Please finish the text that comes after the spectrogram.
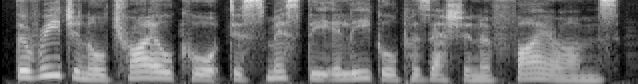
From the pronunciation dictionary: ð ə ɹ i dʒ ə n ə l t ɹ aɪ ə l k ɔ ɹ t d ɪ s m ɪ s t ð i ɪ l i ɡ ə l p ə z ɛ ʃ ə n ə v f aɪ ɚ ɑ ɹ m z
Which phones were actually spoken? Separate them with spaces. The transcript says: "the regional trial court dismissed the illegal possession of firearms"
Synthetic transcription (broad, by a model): ð ə ɹ i dʒ ə n ə l t ɹ aɪ ə l k ɔ t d ɪ s m ɪ s ð i ɪ l i ɡ ə l p ə z ɛ ʃ ə n ə v f aɪ ɚ ɑ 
